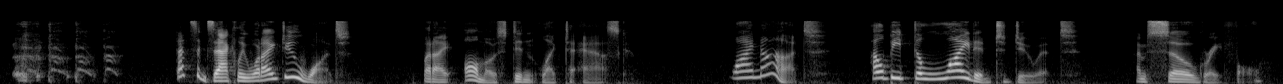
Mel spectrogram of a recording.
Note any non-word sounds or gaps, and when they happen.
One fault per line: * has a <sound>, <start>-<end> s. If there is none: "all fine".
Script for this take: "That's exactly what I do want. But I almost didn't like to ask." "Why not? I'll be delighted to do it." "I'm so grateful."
* has a cough, 0.1-1.2 s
